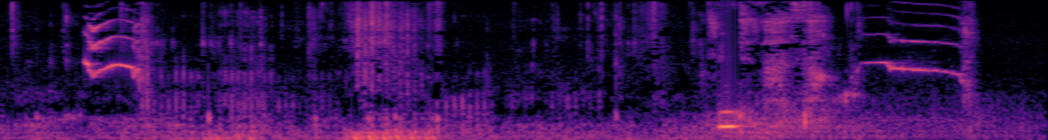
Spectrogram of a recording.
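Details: Lost kitten, one of several rescued after crying for hours in bushes or in a dark sewer, lets out two high, thin, falling cries several seconds apart, with handling noises and faint human voices between them.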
